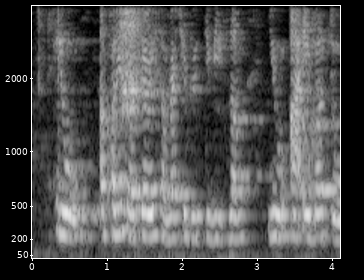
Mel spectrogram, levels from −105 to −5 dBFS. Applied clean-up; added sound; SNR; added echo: classical method WPE with log-MMSE.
